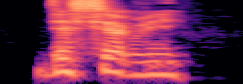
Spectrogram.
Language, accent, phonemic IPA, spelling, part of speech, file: French, Canada, /de.sɛʁ.vi/, desservît, verb, LL-Q150 (fra)-desservît.wav
- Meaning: third-person singular imperfect subjunctive of desservir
